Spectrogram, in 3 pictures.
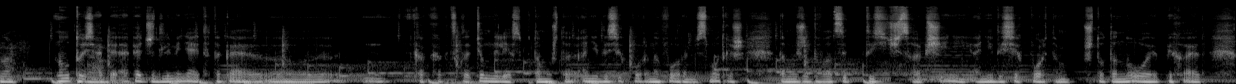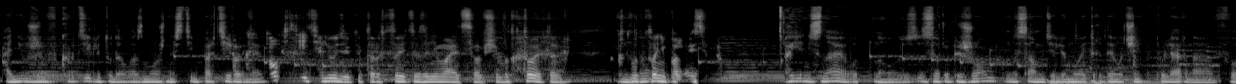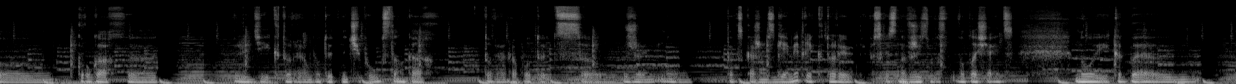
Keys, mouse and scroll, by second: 8.3 Left, 8.4 Left, 8.5 Left.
